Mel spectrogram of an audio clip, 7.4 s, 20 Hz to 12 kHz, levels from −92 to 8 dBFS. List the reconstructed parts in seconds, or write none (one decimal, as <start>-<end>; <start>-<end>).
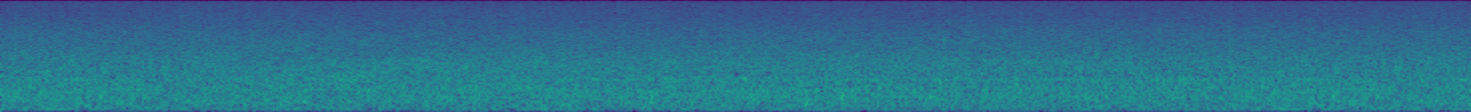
1.1-4.0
